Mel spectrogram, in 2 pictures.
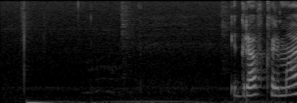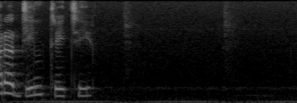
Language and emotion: Russian, neutral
